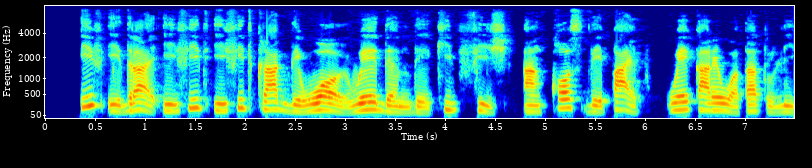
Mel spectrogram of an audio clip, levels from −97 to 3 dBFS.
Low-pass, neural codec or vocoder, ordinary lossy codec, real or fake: 7.2 kHz; none; none; real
